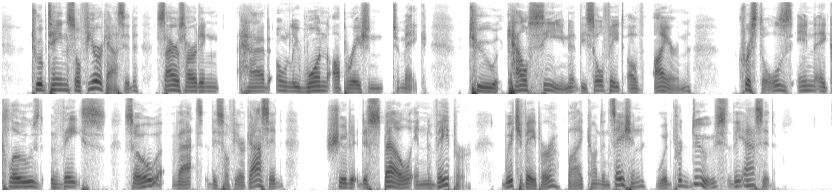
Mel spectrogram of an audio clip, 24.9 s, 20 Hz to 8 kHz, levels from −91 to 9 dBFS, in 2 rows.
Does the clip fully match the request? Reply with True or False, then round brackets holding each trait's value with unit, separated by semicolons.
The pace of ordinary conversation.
False (95 wpm)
